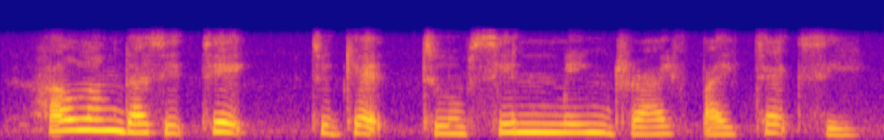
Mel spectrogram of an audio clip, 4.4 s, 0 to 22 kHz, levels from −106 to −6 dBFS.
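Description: Nothing stood out on listening to this speech clip.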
